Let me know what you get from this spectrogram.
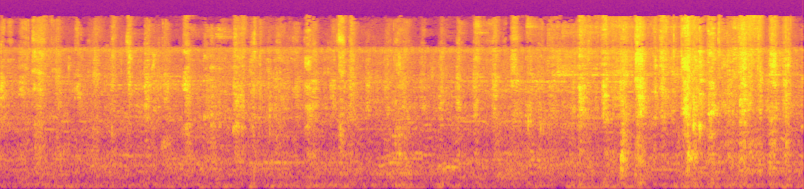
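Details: Pet French Bulldog in the Philippines panting after playtime, soft breathy puffs repeating a little faster than once a second, with light rustling and a few sharp clicks toward the end.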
